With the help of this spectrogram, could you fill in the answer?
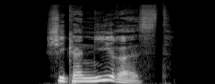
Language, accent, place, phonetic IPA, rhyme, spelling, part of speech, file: German, Germany, Berlin, [ʃikaˈniːʁəst], -iːʁəst, schikanierest, verb, De-schikanierest.ogg
- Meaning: second-person singular subjunctive I of schikanieren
